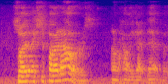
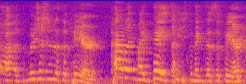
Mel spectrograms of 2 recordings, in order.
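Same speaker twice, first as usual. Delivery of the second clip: ordinary talk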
